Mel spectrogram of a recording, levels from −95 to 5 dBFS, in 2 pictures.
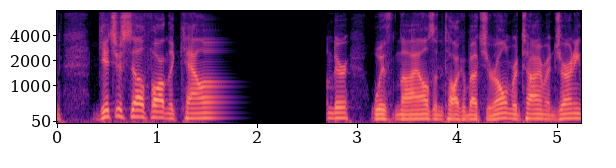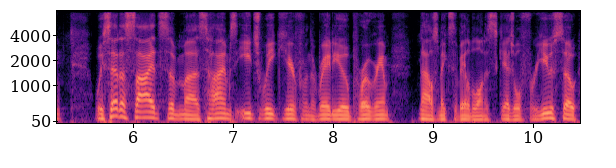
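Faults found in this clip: Call audio freeze, 1.48–2.71 s, right after "yourself on the": the last sound is stretched into a fading buzz or hiss, then about 0.78 s of silence. Likely a jitter buffer underrun from held-up packets. Playback resumes where it stopped, nothing lost, adding about 1.2 s of delay.

Jitter buffer speed-up, 8.43–10.44 s, after "here from the radio": speech runs hurried at 134% speed with pitch unchanged. The buffer drains excess backlog by cutting pitch-period-length pieces repeatedly, removing roughly 0.7 s.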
